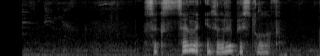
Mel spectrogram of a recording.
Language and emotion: Russian, neutral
